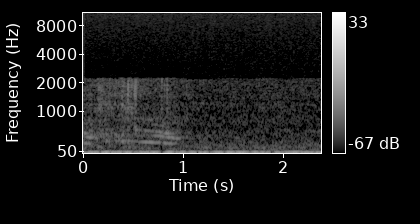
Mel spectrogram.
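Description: Faint dove cooing: a short phrase of a few soft, low notes in the first second.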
